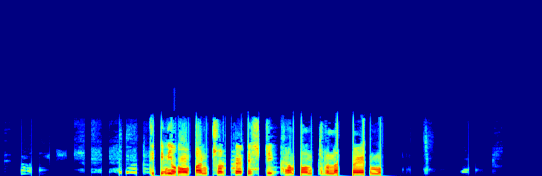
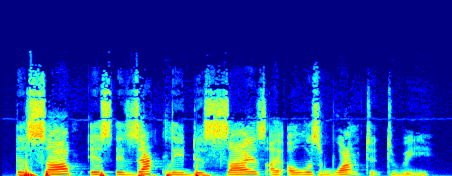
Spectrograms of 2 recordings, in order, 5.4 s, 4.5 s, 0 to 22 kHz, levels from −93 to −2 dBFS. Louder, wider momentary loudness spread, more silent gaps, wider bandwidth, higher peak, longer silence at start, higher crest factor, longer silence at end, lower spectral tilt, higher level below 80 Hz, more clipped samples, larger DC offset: about the same, -16 LUFS vs -18 LUFS; about the same, 16 LU vs 18 LU; neither; second, 7.6 kHz vs 14 kHz; about the same, 0 dBFS vs 0 dBFS; first, 1.25 s vs 0.15 s; about the same, 18 dB vs 18 dB; first, 1.6 s vs 0.25 s; about the same, -3.5 dB/octave vs -4.5 dB/octave; second, -56 dBFS vs -32 dBFS; neither; neither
